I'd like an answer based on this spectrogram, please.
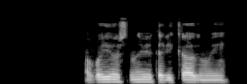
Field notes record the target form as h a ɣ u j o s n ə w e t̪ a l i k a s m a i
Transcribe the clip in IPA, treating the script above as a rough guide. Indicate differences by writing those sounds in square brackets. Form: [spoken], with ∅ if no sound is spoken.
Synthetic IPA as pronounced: h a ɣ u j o s n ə w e t̪ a [ɾ] i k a [z] m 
